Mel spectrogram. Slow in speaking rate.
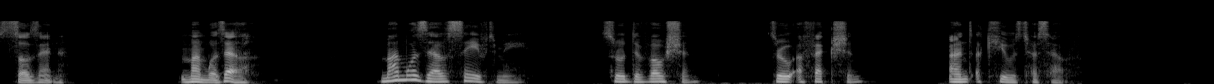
Yes: slow, 65 wpm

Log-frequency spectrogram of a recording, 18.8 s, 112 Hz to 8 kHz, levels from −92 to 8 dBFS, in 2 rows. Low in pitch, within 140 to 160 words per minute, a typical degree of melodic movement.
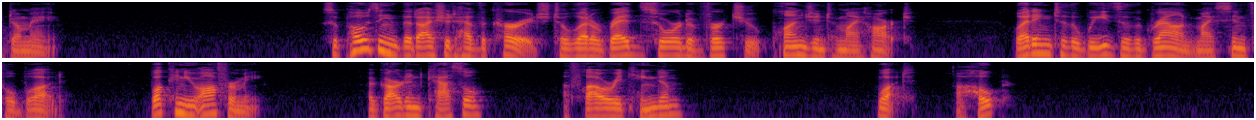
Yes: low, 125 Hz; average, 145 wpm; average, 3.8 semitones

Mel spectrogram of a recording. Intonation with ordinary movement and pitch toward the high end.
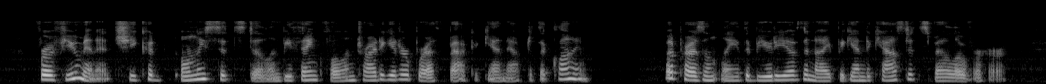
Yes: average, 3.4 semitones; high, 205 Hz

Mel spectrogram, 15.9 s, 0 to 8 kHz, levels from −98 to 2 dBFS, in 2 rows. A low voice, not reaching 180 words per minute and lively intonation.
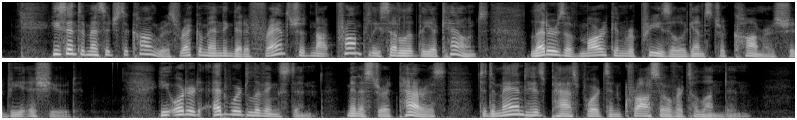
Yes: low, 125 Hz; average, 165 wpm; wide, 8.4 semitones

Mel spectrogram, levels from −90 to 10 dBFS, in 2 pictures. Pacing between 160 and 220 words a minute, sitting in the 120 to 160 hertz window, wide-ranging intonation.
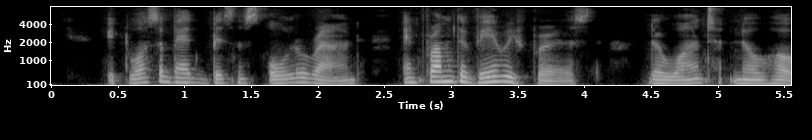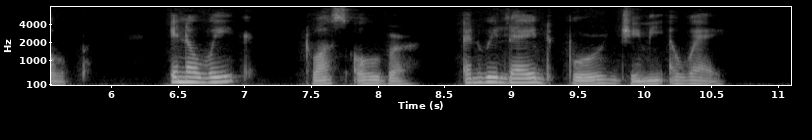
No: average, 145 wpm; low, 135 Hz; wide, 6.0 semitones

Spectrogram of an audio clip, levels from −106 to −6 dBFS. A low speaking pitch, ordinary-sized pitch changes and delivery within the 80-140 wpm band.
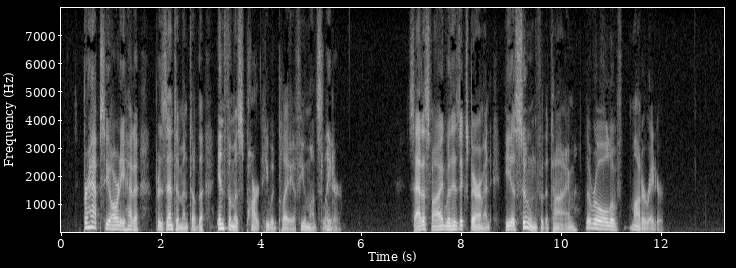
No: low, 115 Hz; wide, 6.2 semitones; slow, 135 wpm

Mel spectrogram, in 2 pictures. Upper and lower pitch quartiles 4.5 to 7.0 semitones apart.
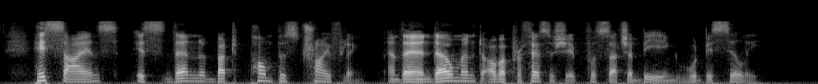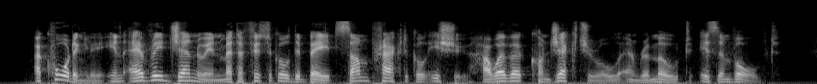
Yes: wide, 5.6 semitones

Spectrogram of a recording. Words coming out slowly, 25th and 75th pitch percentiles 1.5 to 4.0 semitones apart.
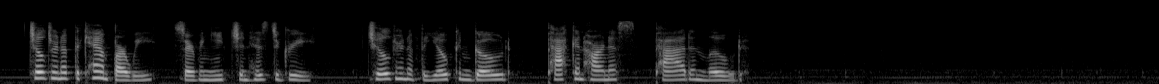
Yes: slow, 120 wpm; average, 3.3 semitones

